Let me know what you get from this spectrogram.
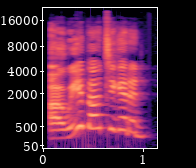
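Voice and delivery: high, loud squeal of a question; thrilled disbelief. Acted. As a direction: squeal it in rising, giddy disbelief. Reader's shocked, thrilled reaction acted out.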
